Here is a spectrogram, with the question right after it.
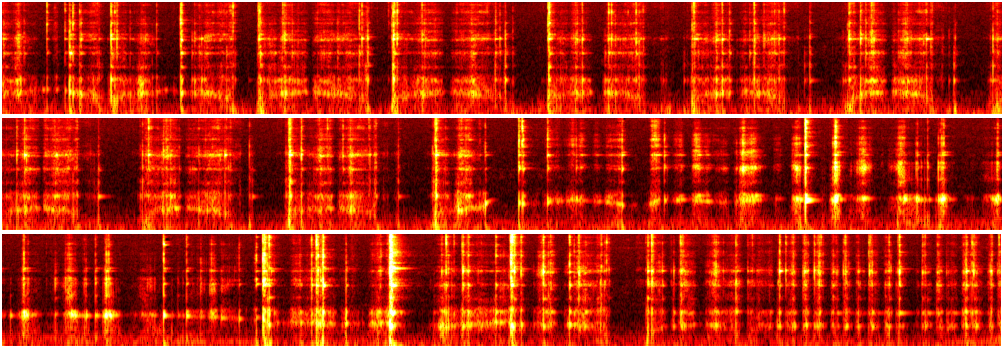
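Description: A small, empty, clear glass jar is held in one hand while the fingers of the other hand rapidly tap and scratch its surface. Quick, light clinks and scraping sounds repeat throughout, with a short hollow ring around a mid-range pitch.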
